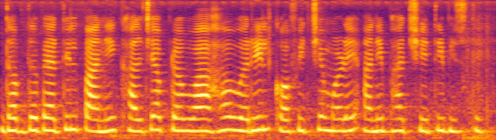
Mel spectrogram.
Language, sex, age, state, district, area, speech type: Marathi, female, 18-30, Maharashtra, Wardha, rural, read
